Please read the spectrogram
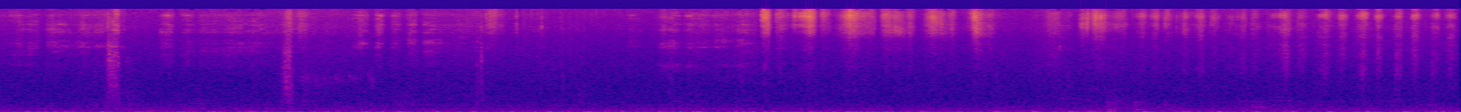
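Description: Quick, scratchy rubbing and rustling strokes of hands working over a patient during chiropractic soft-tissue work, thickest around the middle and again near the end, over a steady low hum.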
